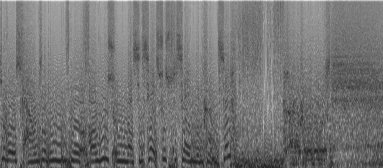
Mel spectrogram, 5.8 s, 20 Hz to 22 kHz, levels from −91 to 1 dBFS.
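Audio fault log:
Throughout: float read as integer. The speech is extremely loud and harsh, with a nearly square waveform sitting at an almost fixed, high level. Background noise is as loud as the speech, yet pitch can be followed. The likely cause is 32-bit float samples read as 32-bit integers, so sign and exponent bits set the level.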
